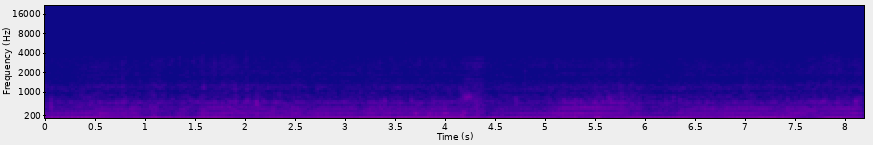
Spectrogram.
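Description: Off-road motorbike crawling slowly over rocks on a green lane in the Lakes, a continuous low engine drone held at steady revs with slight throttle wavers under careful clutch control.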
